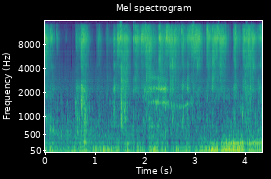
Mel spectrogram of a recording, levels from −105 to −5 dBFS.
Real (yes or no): no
